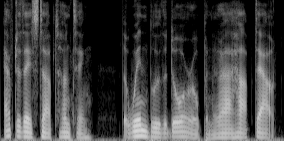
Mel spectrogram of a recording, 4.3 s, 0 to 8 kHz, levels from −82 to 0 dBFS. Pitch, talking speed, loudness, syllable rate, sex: 90 Hz, 195 wpm, -20 LUFS, 5.3 syllables/s, male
